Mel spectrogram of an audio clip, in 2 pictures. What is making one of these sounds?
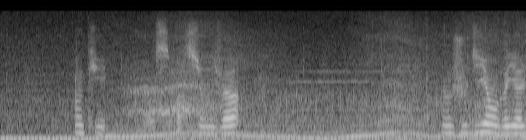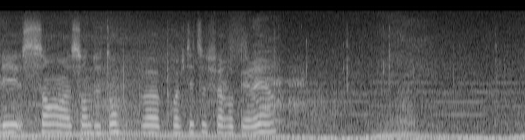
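A car engine revs up and down as the car drives off.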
